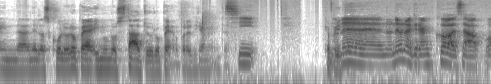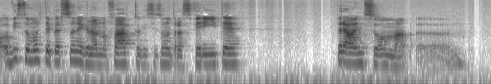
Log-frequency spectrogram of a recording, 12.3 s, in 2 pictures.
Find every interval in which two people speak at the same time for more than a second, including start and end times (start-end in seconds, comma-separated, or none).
none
